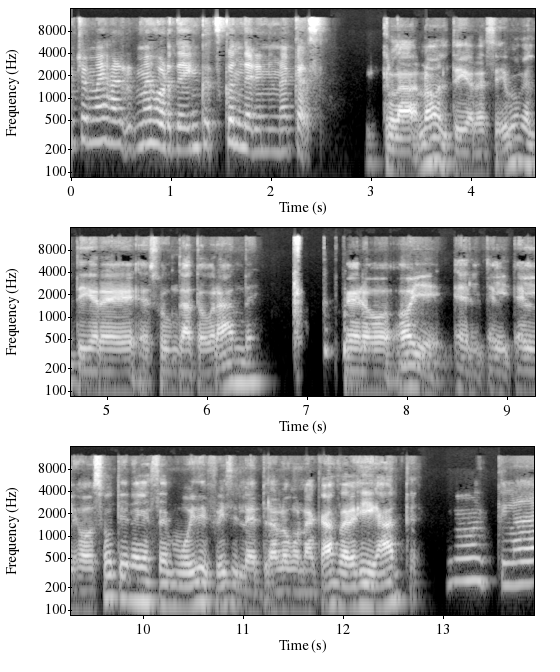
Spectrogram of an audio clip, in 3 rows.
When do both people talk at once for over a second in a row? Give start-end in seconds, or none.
none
